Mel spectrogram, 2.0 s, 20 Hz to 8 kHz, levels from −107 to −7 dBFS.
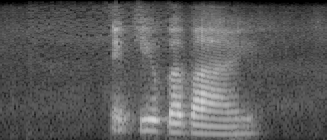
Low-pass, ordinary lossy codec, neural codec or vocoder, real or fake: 7.2 kHz; Opus, 24 kbps; codec, 24 kHz, 0.9 kbps, WavTokenizer, large speech release; fake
